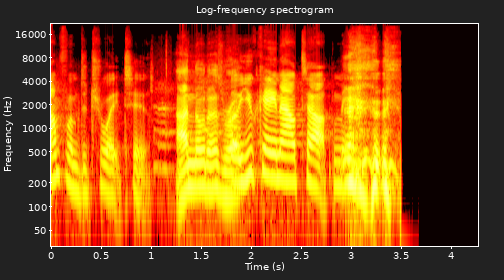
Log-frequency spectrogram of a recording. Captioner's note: laughs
